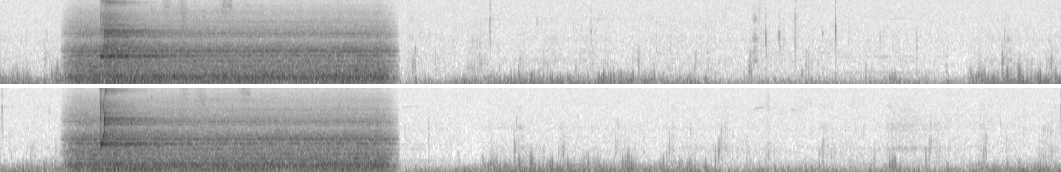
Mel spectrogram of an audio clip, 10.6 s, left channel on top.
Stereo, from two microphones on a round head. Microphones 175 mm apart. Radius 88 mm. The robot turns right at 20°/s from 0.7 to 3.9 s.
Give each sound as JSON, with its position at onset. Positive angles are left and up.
{"t": 1.0, "sound": "dripping", "side_deg": -60, "distance_m": 0.8}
